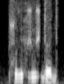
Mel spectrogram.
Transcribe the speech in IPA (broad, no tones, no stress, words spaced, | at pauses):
suðyxʒyʒ dəd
